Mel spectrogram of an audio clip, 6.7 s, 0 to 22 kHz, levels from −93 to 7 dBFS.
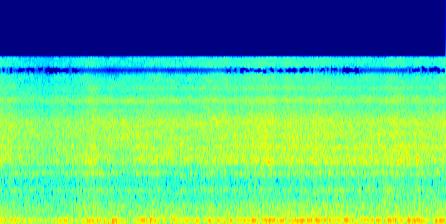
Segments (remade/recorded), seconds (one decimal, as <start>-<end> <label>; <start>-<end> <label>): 0.0-1.2 recorded; 1.2-3.4 remade; 3.4-5.4 recorded; 5.4-6.1 remade; 6.1-6.7 recorded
